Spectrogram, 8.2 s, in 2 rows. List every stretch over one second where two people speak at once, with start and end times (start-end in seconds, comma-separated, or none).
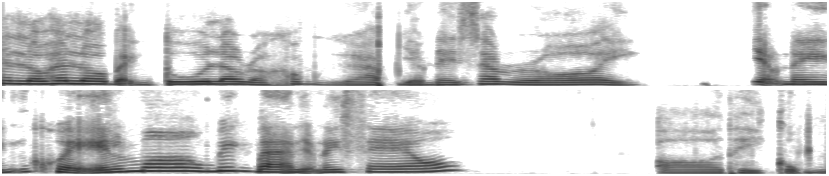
none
